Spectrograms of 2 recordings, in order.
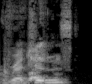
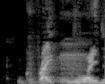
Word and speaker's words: Greitens: Yeah, so has a better grasp on how to say this guy's last name. Eric Greitens. – Greitens. This is my former governor, Greitens.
